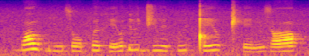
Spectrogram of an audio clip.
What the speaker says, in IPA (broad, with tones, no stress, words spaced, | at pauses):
bɒ˧˥˧ʊ̯ ɓi˨ŋso˨fə˧˥ xe˩˥ʊ̯ɗɨ˧˥˧ d͡ʒɨ˦˨ɪ̯pɨ˧˥˧ǃe˧˥˧ʊ̯ ǁʰe˨˩˦ŋzɒ˧˥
